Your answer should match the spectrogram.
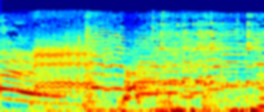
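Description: Sheep bleat in a flock. A wavering, nasal bleat slides down in pitch and is followed by further overlapping bleats, loud and clear.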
